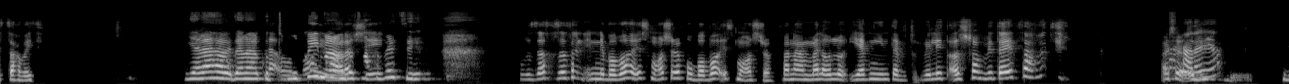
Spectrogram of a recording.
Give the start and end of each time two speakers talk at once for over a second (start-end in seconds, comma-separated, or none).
2.6-3.8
